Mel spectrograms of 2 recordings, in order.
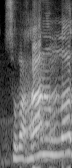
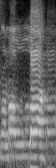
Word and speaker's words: সুবহানাল্লাহ: digital পদ্ধতিতে তো আসেন সুবহানাল্লাহ যখন আমরা বলব অত্যন্ত তাজিমের সঙ্গে মহব্বতের সাথে বলবো সুন্দর করে উচ্চারণ করবো অনেকে দেখবেন বইসা বইসা সুনাল্লাহ সোনাল্লাহ সানাল্লাহ বলতেছি লাখো কোটি বার বললেও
